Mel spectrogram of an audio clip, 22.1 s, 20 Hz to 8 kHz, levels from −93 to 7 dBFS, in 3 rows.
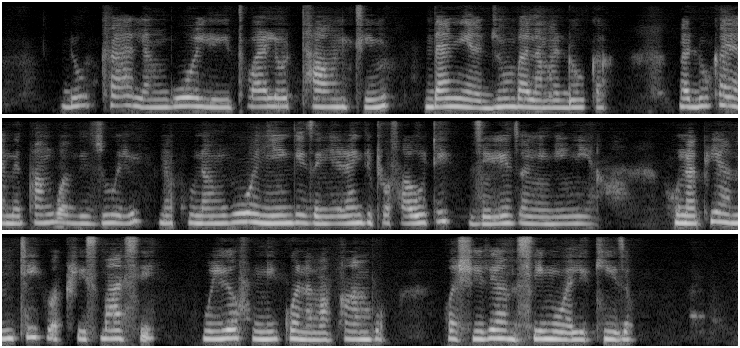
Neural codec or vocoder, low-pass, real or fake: codec, 44.1 kHz, 2.6 kbps, DAC; 7.2 kHz; fake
